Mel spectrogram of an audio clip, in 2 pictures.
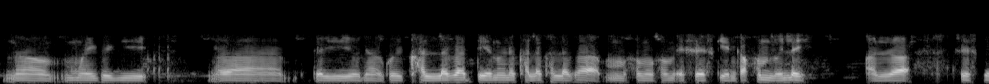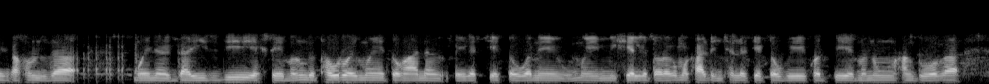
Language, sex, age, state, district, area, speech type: Manipuri, male, 30-45, Manipur, Tengnoupal, rural, conversation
